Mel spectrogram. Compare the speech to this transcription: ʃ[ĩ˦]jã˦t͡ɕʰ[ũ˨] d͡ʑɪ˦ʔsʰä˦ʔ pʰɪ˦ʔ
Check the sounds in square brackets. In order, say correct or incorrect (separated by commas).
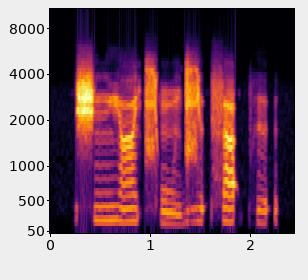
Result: correct, correct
